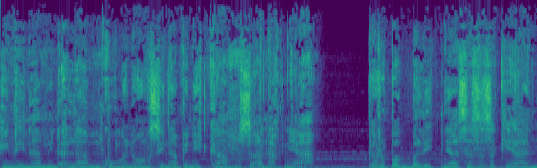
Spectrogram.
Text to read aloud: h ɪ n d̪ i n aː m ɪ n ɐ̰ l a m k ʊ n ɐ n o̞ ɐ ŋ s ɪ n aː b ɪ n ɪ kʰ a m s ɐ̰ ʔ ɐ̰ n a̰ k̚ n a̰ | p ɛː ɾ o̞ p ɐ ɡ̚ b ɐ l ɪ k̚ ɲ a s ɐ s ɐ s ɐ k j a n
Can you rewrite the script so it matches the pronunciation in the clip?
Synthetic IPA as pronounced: h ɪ n d̪ i n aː m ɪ n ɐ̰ l a m k ʊ ŋ ɐ n o̞ ɐ ŋ s ɪ n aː b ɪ n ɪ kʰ a m s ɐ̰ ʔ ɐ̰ n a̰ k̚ ɲ a̰ | p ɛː ɾ o̞ p ɐ ɡ̚ b ɐ l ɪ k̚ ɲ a s ɐ s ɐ s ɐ k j a n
